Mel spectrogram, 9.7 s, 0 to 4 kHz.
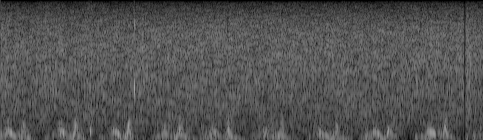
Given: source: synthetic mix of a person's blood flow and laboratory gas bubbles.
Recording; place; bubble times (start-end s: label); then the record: Doppler ultrasound of blood flow; precordium
1.74-1.85 s: bubbles
2.63-2.71 s: bubbles
From the record:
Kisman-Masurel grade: 113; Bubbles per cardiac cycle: 1 to 2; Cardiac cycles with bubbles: 1 to 10%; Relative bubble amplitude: loud (0.450 to 0.775); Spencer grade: 1 (occasional bubble signal discernible with the cardiac motion signal, with majority of cardiac periods free of bubbles); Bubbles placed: anywhere in the cardiac cycle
